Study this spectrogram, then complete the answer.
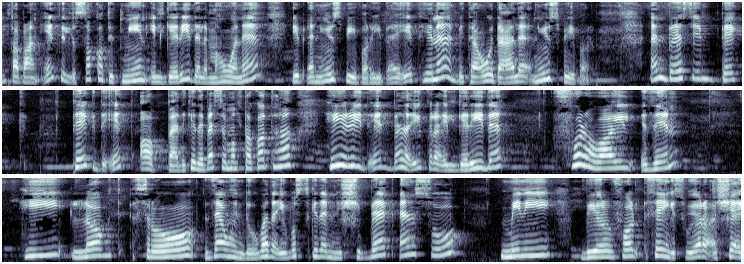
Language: Arabic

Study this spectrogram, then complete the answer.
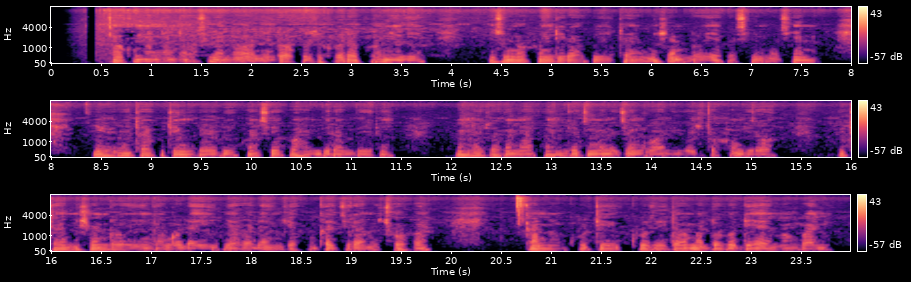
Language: Ndau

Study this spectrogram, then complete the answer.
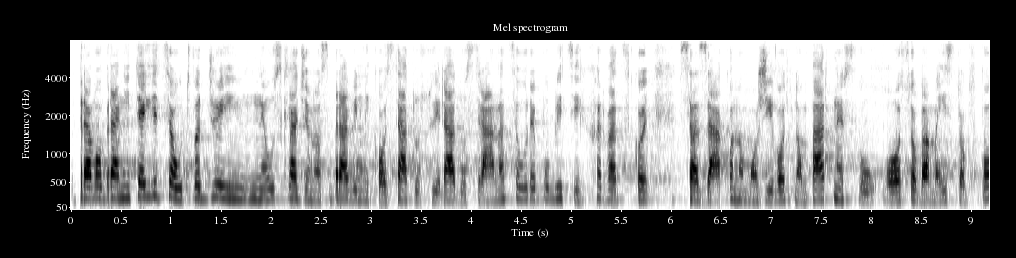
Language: Croatian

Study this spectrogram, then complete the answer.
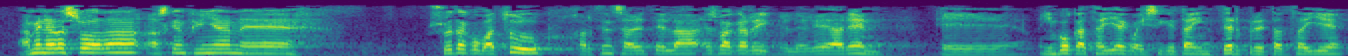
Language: Basque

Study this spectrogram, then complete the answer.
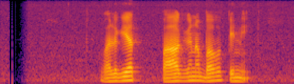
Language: Sinhala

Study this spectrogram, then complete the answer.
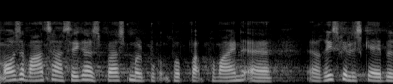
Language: Danish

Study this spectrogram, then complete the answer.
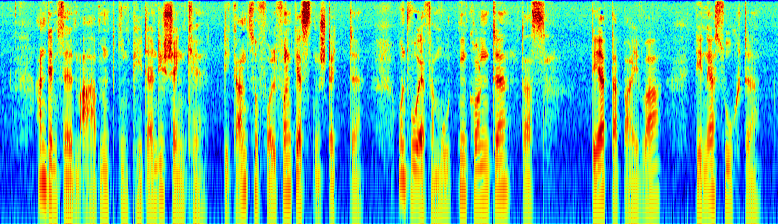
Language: German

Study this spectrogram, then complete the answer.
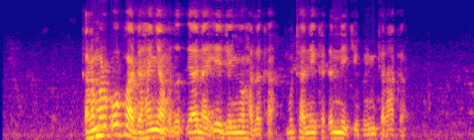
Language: Hausa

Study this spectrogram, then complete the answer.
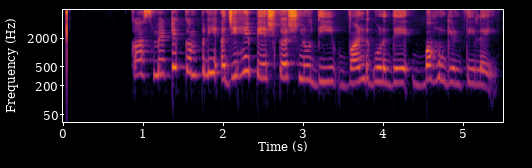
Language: Punjabi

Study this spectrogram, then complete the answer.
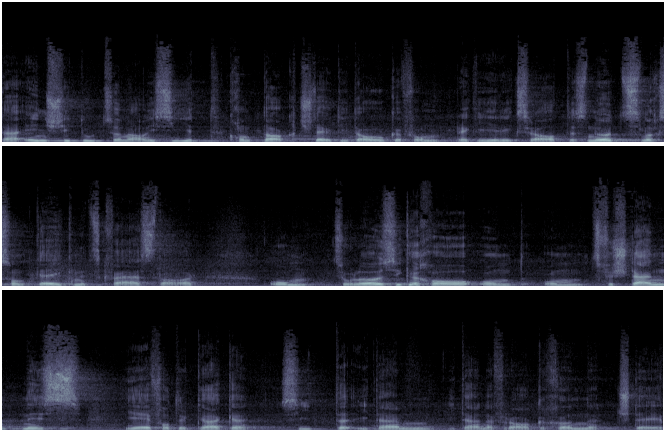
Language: Swiss German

